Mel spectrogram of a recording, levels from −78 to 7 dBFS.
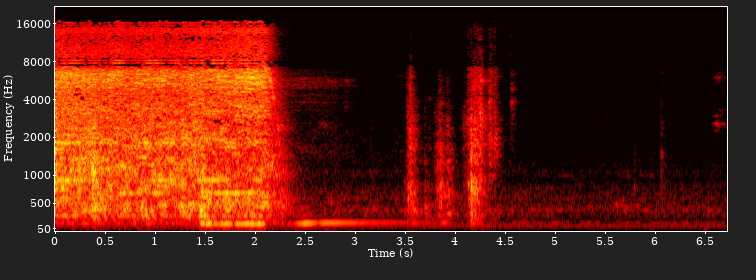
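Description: Right from the start there's a noise suppressor applied to music or sounds. A speech-tuned suppressor is treating the steady parts and tails as noise, so the level keeps pumping, with swings of around 10 dB as held sound sinks and attacks poke through.

On top of that, you get stretches of sound cut by the noise suppressor at 2.19–2.44 s, 2.6–3.82 s and from 4.45 s to the end. There the sustained material dips by up to about 7 dB and its decay gets clipped short.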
